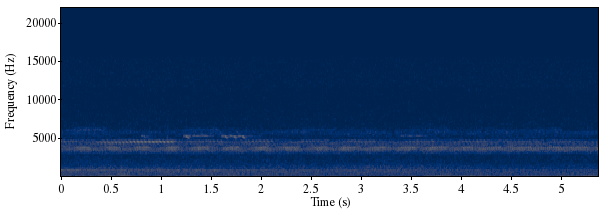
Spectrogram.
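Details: Autumn insects singing at night in the Tsukimi no Mori forest, Kaizu, Gifu, Japan, from a lookout 180 m above the Nobi Plain: a dense, steady high trilling chorus with brief brighter chirps layered over it, faint low rumble beneath.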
